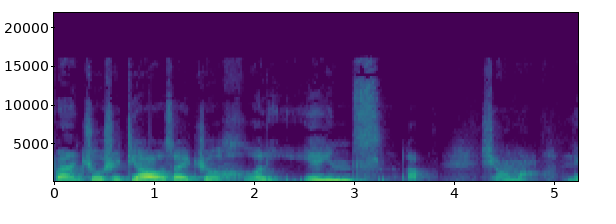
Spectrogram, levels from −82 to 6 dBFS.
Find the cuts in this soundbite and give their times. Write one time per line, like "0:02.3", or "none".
0:03.8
